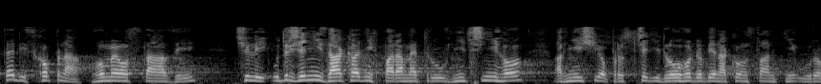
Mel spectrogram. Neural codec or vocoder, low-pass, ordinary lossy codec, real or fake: none; 7.2 kHz; MP3, 24 kbps; real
